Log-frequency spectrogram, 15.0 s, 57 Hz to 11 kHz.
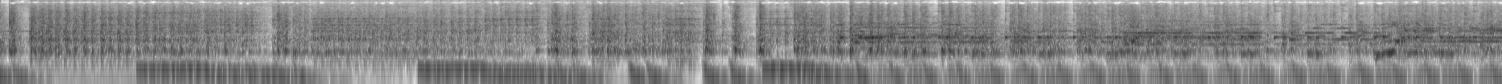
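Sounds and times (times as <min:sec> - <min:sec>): band music with heavy percussion: 0:00.0 - 0:15.0
sharp drum strikes: 0:00.0 - 0:15.0
pulsing bass beat: 0:05.4 - 0:15.0
deep bass notes: 0:08.5 - 0:15.0.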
